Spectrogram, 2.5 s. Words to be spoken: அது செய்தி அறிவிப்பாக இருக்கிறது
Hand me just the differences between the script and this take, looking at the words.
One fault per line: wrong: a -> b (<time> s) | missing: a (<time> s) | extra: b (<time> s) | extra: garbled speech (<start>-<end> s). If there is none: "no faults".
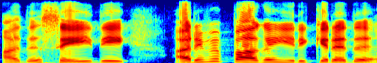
no faults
